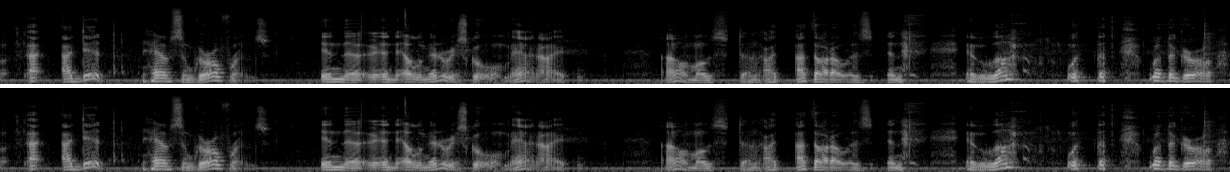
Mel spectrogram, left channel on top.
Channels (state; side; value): identical; both; correlation 1.00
